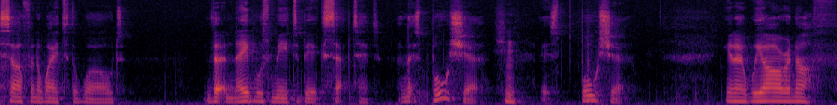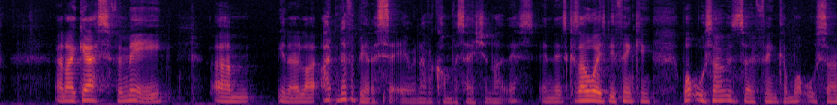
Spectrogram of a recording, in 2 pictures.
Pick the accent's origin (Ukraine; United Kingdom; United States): United Kingdom; so I'm brought up in with a British and sort of white family, and that's who I am. I'm British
